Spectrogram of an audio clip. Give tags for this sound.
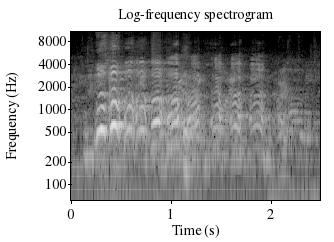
foley guffaw laugh laughter voices

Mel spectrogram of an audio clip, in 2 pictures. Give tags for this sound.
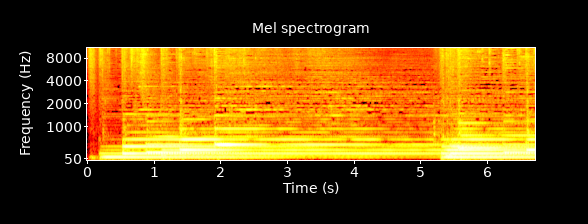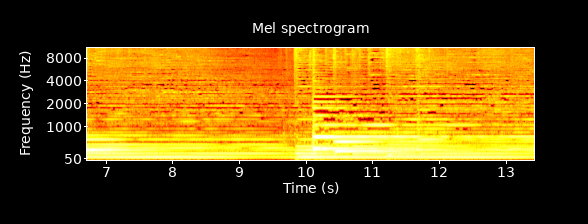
ambient chill eurorack kit kontakt make morphagene noir noise piano

